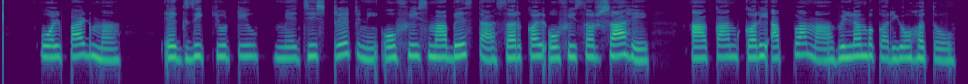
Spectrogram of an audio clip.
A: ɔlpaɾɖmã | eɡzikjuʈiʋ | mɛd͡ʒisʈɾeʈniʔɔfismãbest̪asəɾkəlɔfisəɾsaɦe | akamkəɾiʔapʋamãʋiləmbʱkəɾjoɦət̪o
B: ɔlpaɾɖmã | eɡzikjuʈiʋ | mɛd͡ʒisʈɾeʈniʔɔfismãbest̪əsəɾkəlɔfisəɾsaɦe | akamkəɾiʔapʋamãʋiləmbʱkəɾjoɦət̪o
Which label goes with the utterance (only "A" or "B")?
A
